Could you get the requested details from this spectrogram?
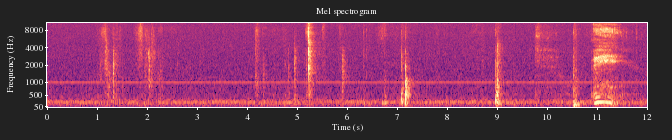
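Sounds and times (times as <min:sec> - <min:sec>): books tapping and knocking: 0:04.2 - 0:07.4.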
